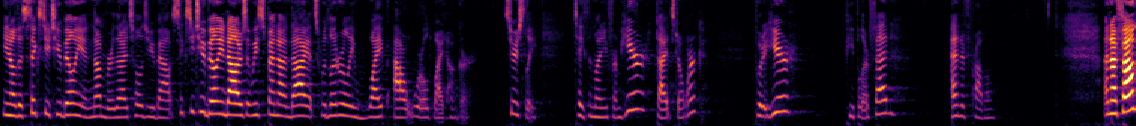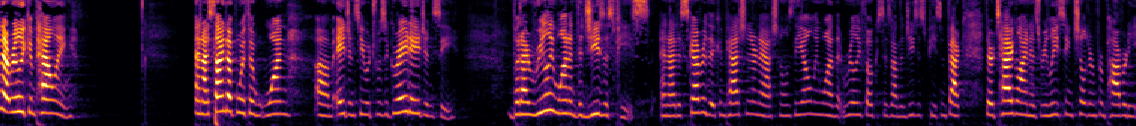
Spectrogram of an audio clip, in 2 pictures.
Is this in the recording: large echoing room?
yes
